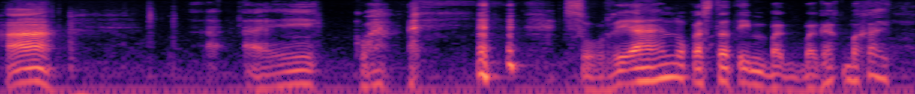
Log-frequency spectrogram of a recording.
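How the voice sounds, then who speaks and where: A man acting a blustery, teasing husband with a soft side in an Ilocano radio comedy drama, with an Ilocano accent. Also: fairly low pitch, very animated, takes it slowly, slight background noise, exaggerated voice. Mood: coaxing, teasing.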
